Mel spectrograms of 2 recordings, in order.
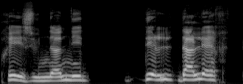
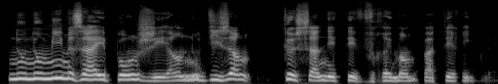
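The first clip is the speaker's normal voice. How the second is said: usual speaking voice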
